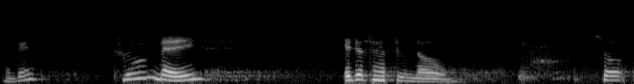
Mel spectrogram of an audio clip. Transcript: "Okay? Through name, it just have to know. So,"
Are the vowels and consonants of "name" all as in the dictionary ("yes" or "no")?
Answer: no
